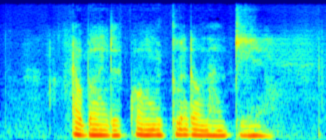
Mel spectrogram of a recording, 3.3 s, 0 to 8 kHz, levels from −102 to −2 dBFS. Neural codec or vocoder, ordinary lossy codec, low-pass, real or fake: codec, 16 kHz, 1 kbps, FunCodec, trained on LibriTTS, 50 frames a second; Opus, 64 kbps; 7.2 kHz; fake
